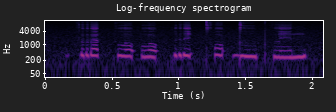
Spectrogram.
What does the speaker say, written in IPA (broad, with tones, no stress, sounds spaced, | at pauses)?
k r a˦˥ t̚ k l ɔ˨˩ ʔ l ɔ˨˩ ʔ p r e˦˥ ʔ tʰ ɔ˦˥ ʔ d ɯː˦˥ pʰ l e˦˥ n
